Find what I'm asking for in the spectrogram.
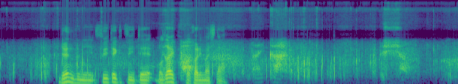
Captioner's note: cry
